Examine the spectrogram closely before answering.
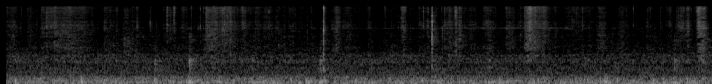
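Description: Wood fire burning: scattered sharp crackles and pops over a low, steady rumble of flame.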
